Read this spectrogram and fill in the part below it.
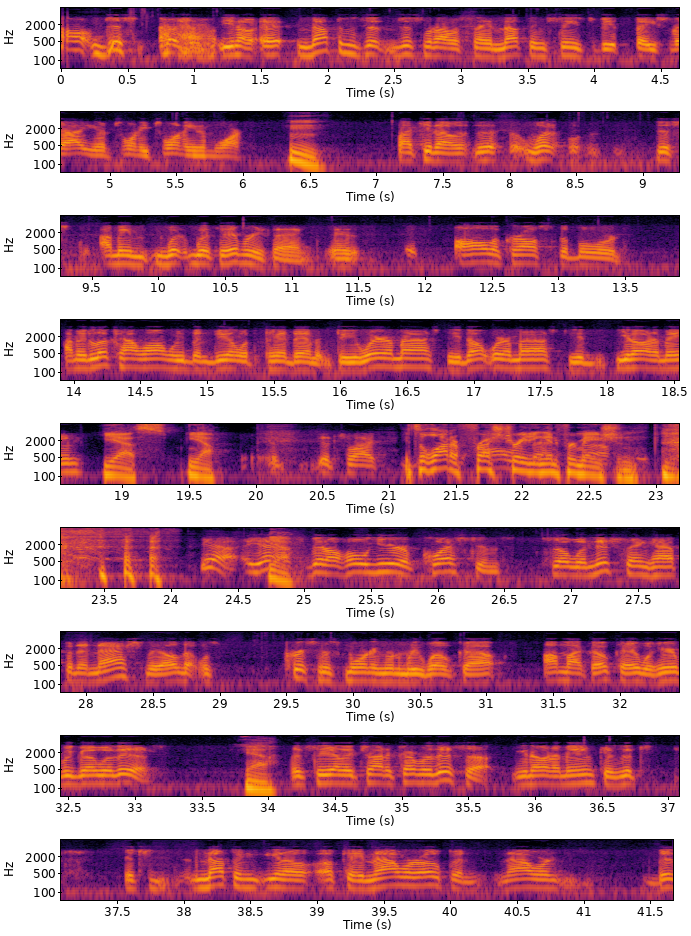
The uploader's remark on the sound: called into the show this morning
